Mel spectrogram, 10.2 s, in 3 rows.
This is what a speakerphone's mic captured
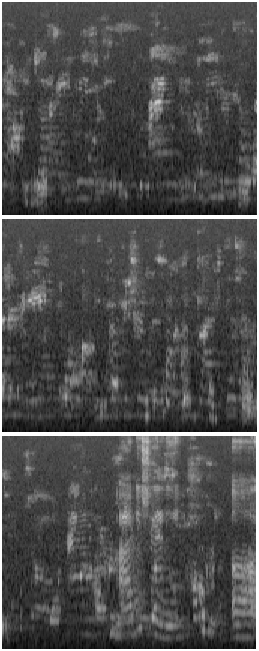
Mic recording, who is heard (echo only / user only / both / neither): both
